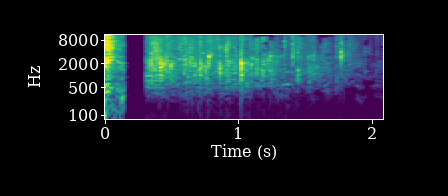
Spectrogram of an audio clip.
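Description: A song cuts off abruptly at the very start, then a studio audience applauds faintly, dying away just before the end.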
